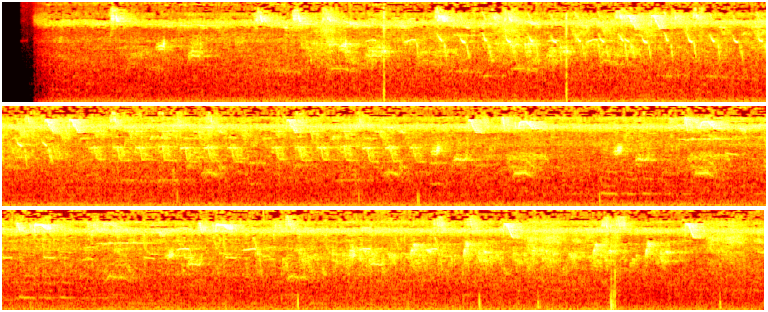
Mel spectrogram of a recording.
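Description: Many birds chirping, often in quick runs of short calls, over a steady high-pitched hum and a low steady rumble. A few sharp clicks come near the end.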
